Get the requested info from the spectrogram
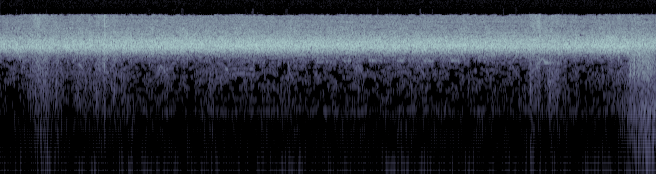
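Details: Cicadas in the wild, a tree hosting about a hundred, males singing so loudly it repels birds; a steady, monotonous high-pitched buzzing din, unbroken throughout, as females pick out a suitable male's song.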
